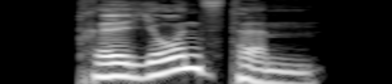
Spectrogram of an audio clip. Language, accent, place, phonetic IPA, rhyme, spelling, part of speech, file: German, Germany, Berlin, [tʁɪˈli̯oːnstəm], -oːnstəm, trillionstem, adjective, De-trillionstem.ogg
- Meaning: strong dative masculine/neuter singular of trillionste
